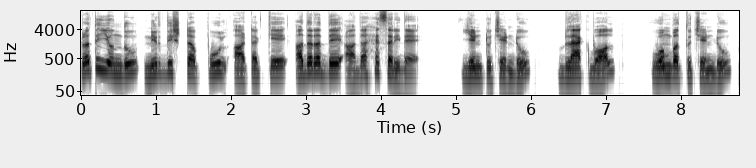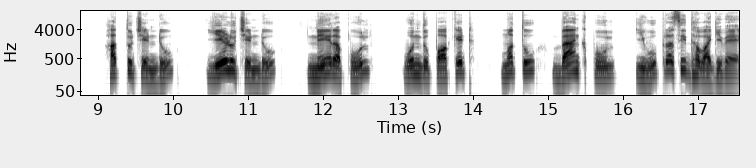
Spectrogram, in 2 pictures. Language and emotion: Kannada, neutral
